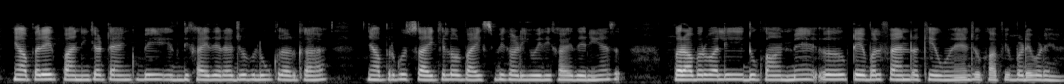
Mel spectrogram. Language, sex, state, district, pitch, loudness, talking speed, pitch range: Bhojpuri, female, Bihar, Saran, 220 Hz, -19 LUFS, 250 wpm, 210-225 Hz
